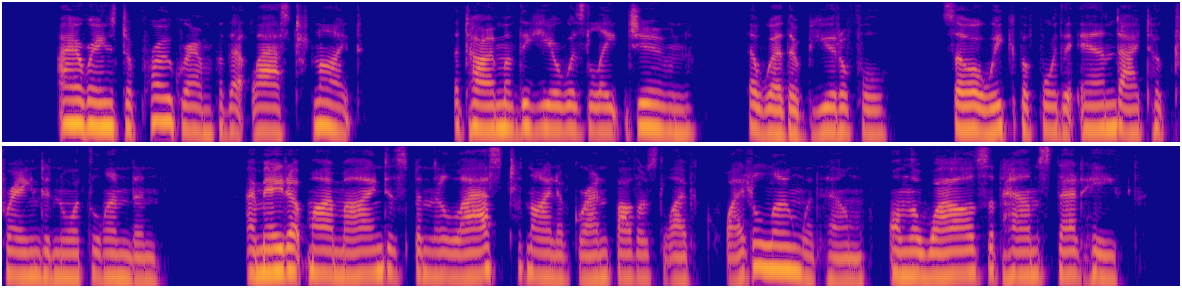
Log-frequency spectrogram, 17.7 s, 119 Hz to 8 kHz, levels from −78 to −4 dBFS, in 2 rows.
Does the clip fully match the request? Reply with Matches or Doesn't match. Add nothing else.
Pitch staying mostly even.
Matches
